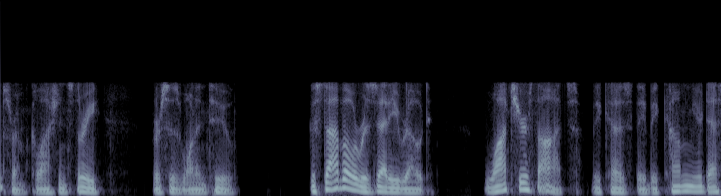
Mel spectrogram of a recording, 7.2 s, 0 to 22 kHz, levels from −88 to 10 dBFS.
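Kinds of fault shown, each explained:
No faults can be heard anywhere in this recording.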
